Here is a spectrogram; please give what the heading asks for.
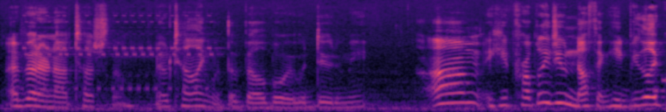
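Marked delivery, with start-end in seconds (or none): none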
